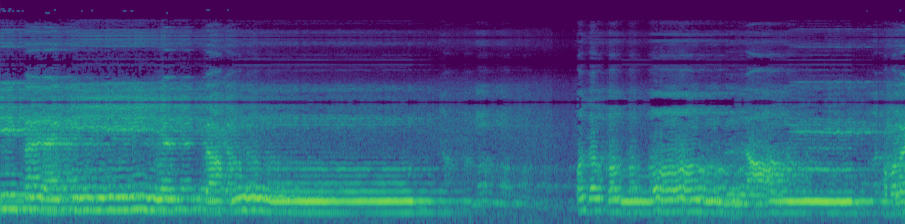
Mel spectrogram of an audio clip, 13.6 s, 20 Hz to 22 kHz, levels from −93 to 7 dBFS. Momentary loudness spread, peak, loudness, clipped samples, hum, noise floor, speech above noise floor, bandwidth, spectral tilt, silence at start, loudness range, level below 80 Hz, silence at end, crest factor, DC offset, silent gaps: 17 LU; -6 dBFS; -19 LUFS; under 0.1%; none; -43 dBFS; 25 dB; 14.5 kHz; -5.5 dB/octave; 0 s; 7 LU; -56 dBFS; 0 s; 12 dB; under 0.1%; none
